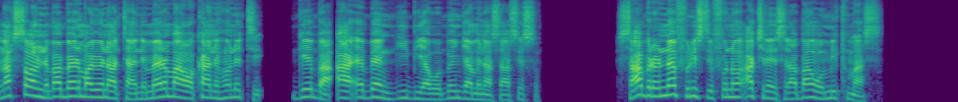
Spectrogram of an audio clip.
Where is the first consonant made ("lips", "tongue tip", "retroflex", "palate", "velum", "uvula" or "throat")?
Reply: tongue tip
